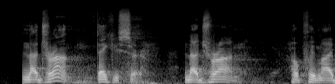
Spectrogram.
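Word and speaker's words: Najran: revolves around a group called the Christians of nadram nadron thank you sir najron hopefully my pronunciation is a little better all that Arabic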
